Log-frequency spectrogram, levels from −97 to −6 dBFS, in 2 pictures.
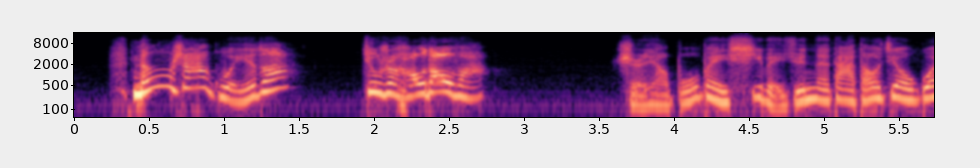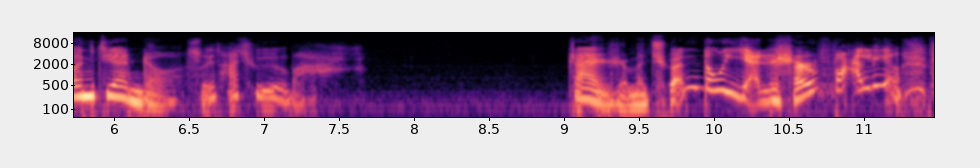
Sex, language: female, Chinese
